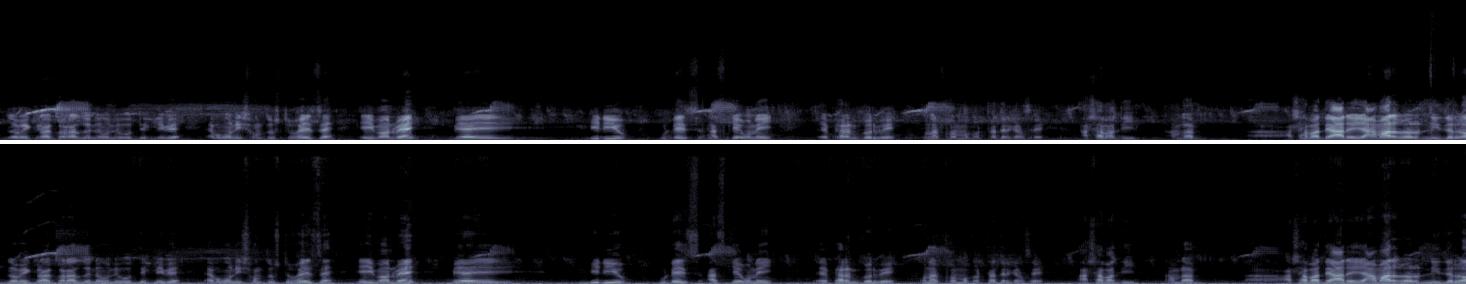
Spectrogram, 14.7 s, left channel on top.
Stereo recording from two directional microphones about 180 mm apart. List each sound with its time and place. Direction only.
0.1 s speech: 20° right (ahead or behind)
7.1 s speech: 5° right (ahead or behind)
13.1 s speech: 5° right (ahead or behind)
